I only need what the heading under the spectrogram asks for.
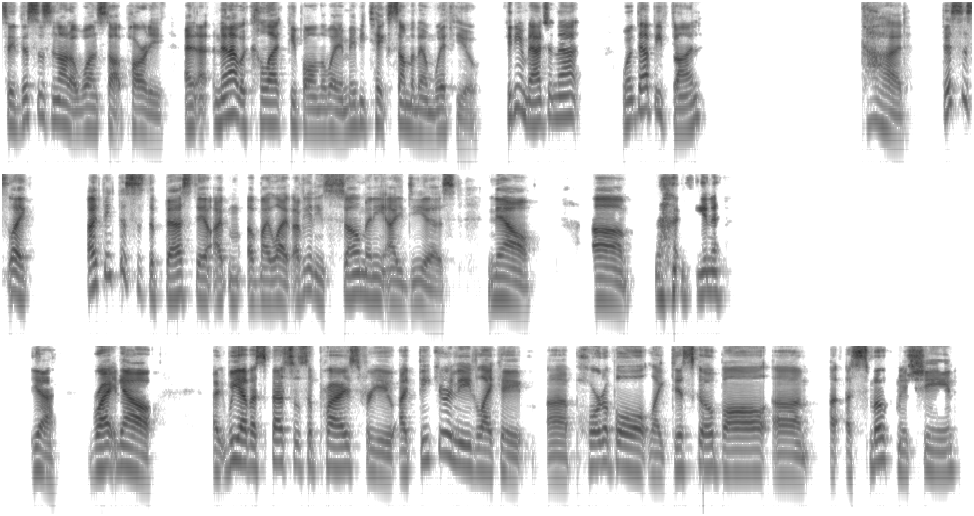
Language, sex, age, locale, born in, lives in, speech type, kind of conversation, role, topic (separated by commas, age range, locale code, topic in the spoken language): English, male, 45-49, en-US, United States, United States, conversation, advice, advisor, How can I recover gracefully after making a social faux pas at a family event?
